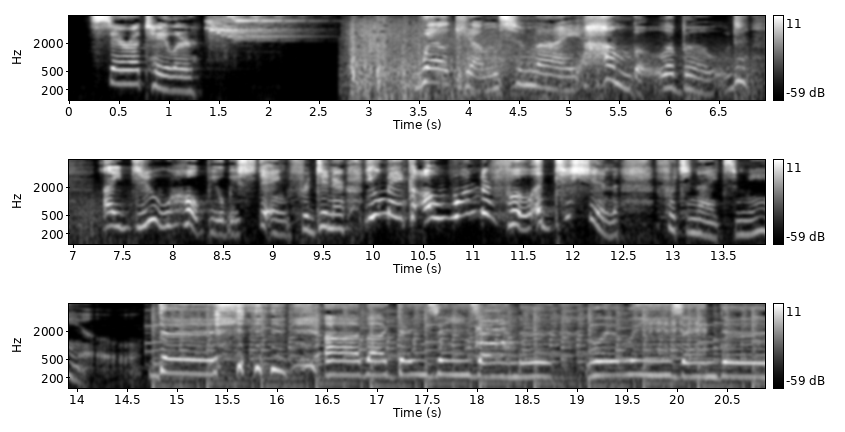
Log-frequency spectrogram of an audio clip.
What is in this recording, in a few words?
USA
